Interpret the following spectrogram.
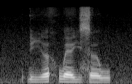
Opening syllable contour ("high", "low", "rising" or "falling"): rising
